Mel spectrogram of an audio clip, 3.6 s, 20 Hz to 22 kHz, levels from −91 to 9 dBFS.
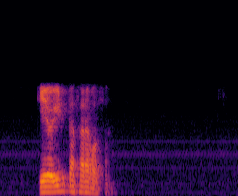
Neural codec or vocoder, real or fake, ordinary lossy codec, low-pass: none; real; Opus, 16 kbps; 3.6 kHz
